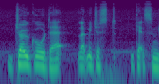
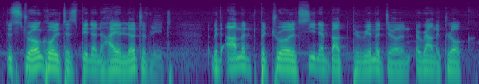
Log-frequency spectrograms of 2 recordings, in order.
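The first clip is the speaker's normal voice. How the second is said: attempted Austrian accent sliding into an African one; accent drifting African; 3 dB louder than usual. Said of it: "some sort of African accent".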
